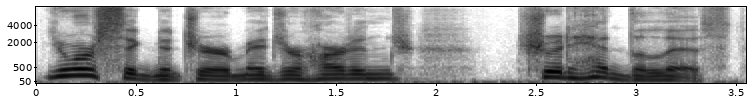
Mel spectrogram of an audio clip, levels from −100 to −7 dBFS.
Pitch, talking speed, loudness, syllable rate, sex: 120 Hz, 135 wpm, -17 LUFS, 4.9 syllables/s, male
